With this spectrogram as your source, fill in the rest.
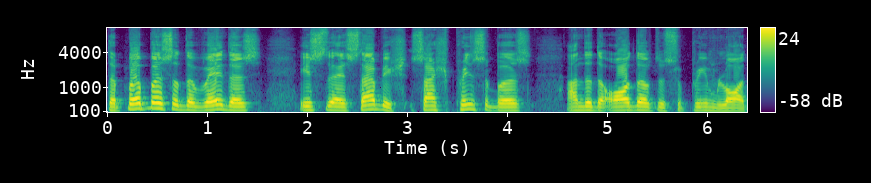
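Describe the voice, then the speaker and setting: Speaking at a moderate pace, a man with a non-native accent has a fairly high pitch and lively intonation. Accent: noticeable foreign. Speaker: guest religious lecturer. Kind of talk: reading aloud.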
